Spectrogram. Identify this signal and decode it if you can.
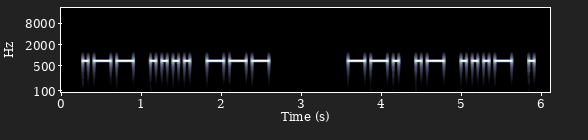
Morse code, heard as a keyed tone, about 17 wpm, 700 Hz. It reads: WHO GAVE
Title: 2x Word-Spacing - Sentences from Top 500 Words - 17wpm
